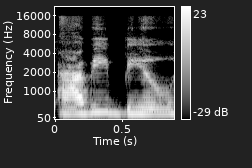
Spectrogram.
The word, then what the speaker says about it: Abby Beale: And we have Abby Beal here with us today. Did I pronounce that correctly?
